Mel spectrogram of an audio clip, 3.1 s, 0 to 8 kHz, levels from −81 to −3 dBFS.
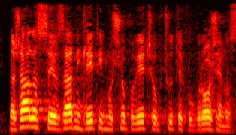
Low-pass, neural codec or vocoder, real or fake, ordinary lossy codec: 7.2 kHz; none; real; none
